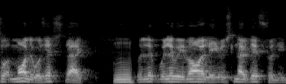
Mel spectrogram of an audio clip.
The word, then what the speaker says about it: Lewis Miley: great goal apparently he Lou Miley not Lewis Miley apparently all accounts really Eddie calls him Louie D called him Louie yesterday yeah it's I mean it's spelled Louis but they call him Louis for some reason I don't know maybe it's a nickname maybe it's it's a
